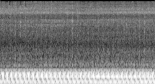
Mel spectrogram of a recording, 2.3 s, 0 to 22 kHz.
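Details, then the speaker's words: 2006 Honda CBR600RR with a hot-engine rough idle, just started with the airbox top off exposing the throttle body boots, before top end cleaner treatment; even steady hum, constant pitch, no misses or surging, relatively smooth idle. "idling relatively smooth make sure you don't drop anything down in there"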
